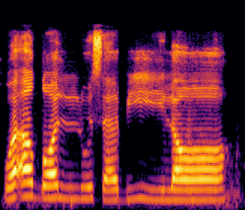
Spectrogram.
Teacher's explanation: Jangan terlebih pula jadi macam imalah.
